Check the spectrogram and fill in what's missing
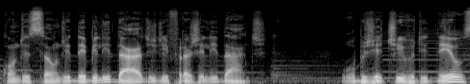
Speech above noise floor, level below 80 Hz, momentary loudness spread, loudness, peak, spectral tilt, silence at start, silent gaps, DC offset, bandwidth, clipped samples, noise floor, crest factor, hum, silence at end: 30 dB; -30 dBFS; 8 LU; -16 LUFS; 0 dBFS; -6 dB/octave; 0.05 s; none; under 0.1%; 14 kHz; under 0.1%; -46 dBFS; 16 dB; none; 0 s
